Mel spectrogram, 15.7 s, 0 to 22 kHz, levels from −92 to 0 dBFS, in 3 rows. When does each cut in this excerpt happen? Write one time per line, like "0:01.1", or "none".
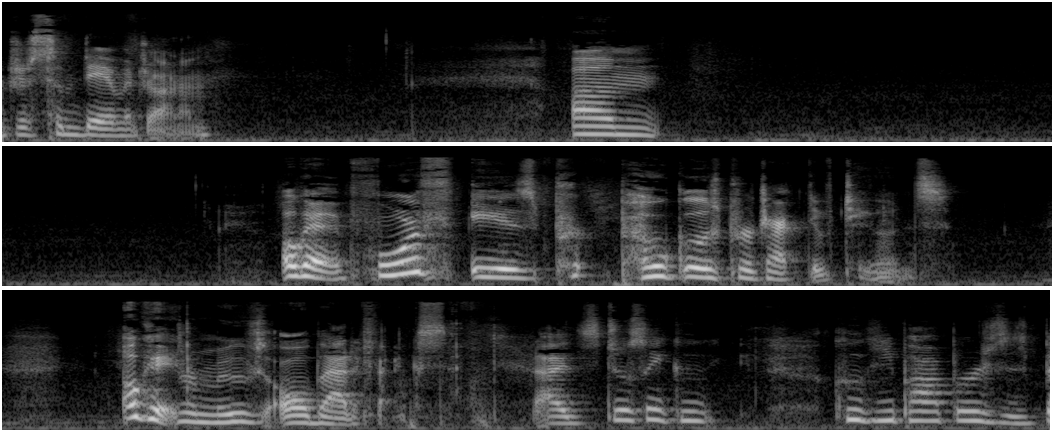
0:11.4
0:13.2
